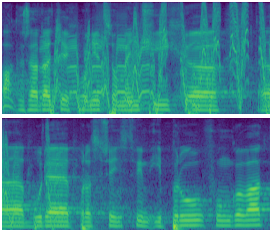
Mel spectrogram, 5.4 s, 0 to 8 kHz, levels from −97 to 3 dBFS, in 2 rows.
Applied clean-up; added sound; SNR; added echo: none; Scratching (performance technique); 5 dB; none.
